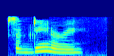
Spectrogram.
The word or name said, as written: subdeanery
